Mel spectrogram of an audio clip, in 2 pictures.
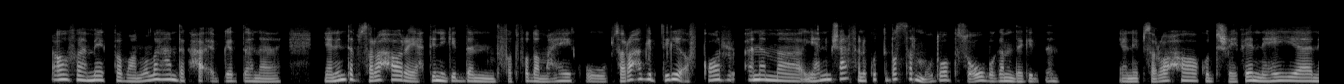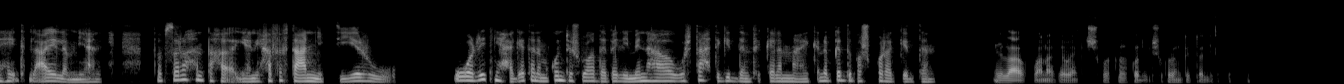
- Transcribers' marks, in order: tapping; unintelligible speech
- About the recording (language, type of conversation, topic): Arabic, advice, إزاي بتتعامل مع التسويف وتأجيل شغلك الإبداعي لحد آخر لحظة؟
